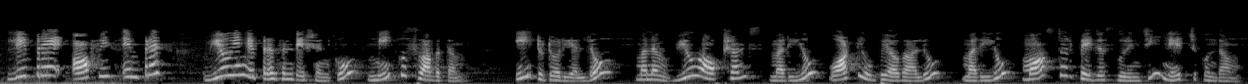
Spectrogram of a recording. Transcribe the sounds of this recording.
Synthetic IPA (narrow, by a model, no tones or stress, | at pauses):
libɾeːaːpʰiːsimpɾes | ʋjuːʋiŋɡɾepɾeseɳʈeːʂɐnkumiːkusʋaːɡɐt̪ɐm | iːʈuʈo̞ːɾijɐlːo̞ː | mɐnɐmʋjuːaːpʂɐnsmɐɾijuʋaːʈiupɐjɔːɡaːlu | mɐɾijumaːsʈɐɾpe̞ːd͡ʒɐsɡuɾiɲt͡ʃine̞ːɾt͡ʃukund̪aːm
